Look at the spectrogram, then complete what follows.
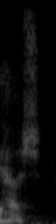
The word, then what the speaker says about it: Khash: And my own mom says I have trouble pronouncing it, but I say Hesh.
